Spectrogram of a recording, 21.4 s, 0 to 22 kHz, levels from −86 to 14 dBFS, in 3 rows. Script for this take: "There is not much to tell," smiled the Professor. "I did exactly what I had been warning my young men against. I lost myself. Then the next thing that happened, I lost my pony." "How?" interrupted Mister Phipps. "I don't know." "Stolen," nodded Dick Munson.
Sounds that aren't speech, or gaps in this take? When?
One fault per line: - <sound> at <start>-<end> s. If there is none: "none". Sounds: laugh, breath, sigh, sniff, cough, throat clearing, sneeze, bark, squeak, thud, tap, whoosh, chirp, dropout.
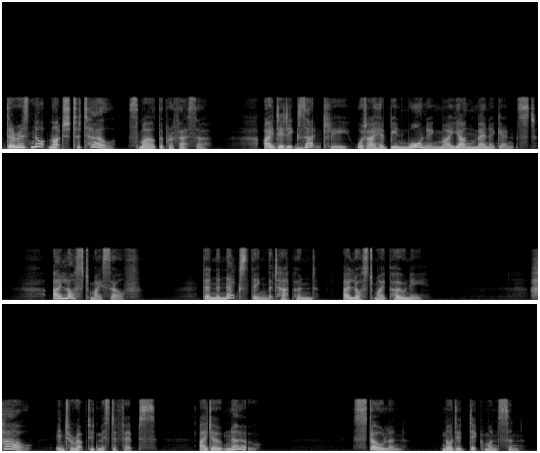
- dropout at 17.5-17.6 s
